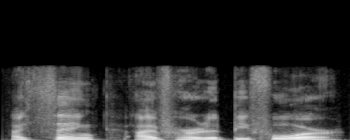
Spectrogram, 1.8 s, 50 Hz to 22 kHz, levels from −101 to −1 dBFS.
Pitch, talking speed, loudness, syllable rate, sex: 125 Hz, 205 wpm, -17 LUFS, 5.7 syllables/s, male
